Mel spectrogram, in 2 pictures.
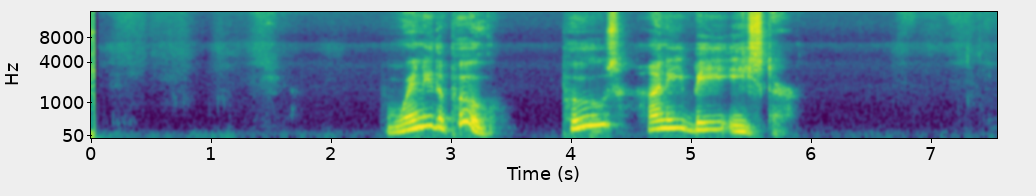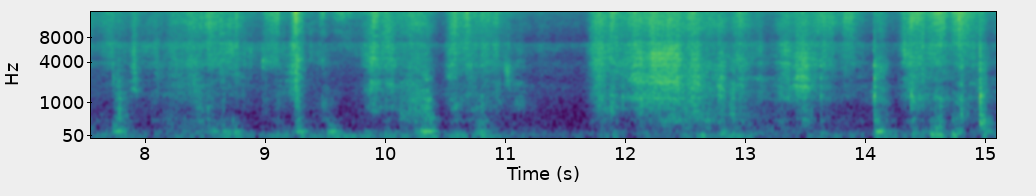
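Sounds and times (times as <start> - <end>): paper rustle: 7.0 - 15.0.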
